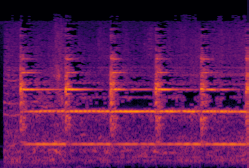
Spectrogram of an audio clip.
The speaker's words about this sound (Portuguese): Atenção, Rio de Janeiro, o trem do VLT está chegando. O veículo leve sobre trilhos deve entrar em funcionamento em abril.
